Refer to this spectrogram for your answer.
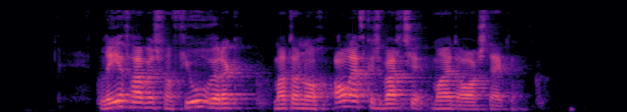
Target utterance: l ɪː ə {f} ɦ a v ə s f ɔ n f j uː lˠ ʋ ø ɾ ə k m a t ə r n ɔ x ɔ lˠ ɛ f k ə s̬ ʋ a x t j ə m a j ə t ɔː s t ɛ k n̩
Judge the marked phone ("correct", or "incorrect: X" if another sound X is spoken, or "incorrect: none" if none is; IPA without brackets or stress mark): correct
